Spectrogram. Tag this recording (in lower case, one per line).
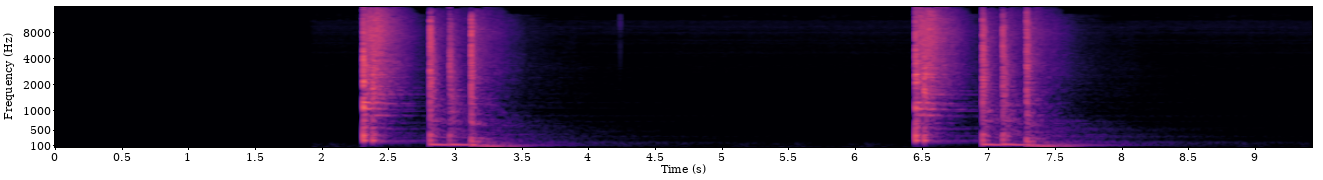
music
bass drum
musical instrument
hi-hat
cymbal
drum
percussion
drum kit
snare drum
